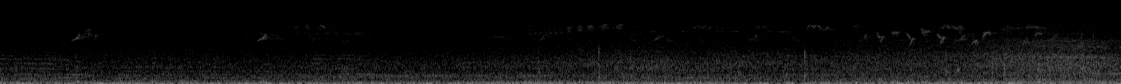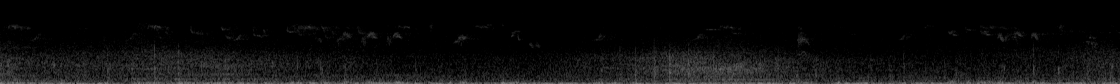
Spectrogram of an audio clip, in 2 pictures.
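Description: Outdoor ambience of small birds chirping over a steady low rumble, which swells twice, about ten and eighteen seconds in.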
